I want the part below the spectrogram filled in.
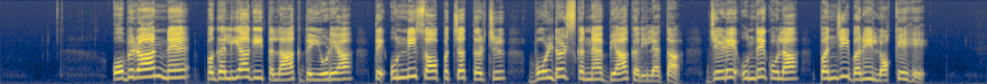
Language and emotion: Dogri, neutral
